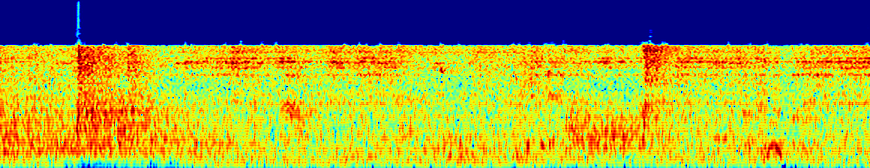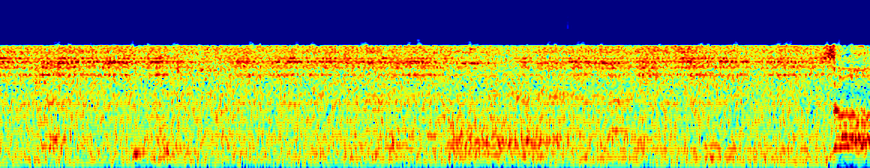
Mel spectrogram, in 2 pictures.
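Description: Steady, loud running noise of brewhouse machinery with a constant hum, and two sharp knocks, one about a second in and one about six seconds in.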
